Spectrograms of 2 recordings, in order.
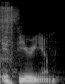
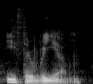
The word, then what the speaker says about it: Ethereum: who didn't even know how to pronounce ethereum people were calling it etherum I was like bro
